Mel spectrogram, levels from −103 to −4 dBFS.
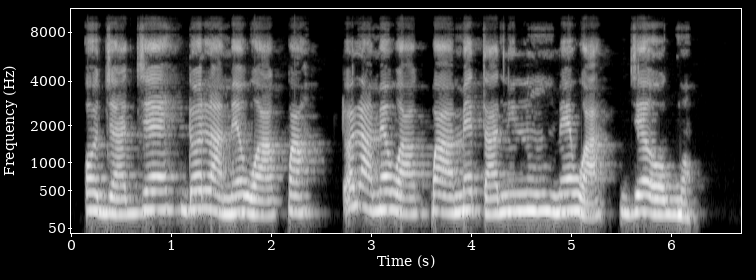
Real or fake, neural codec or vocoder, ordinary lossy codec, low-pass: real; none; none; 9.9 kHz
